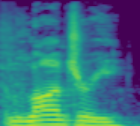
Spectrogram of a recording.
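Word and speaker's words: Laundrie: is brian it's pronounced it's spelled l-a-u-n-d-r-i-e but it's pronounced a lannister is he a lannister do we got any games of throne fans in here it's pronounced laundry whoa i'm gonna do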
